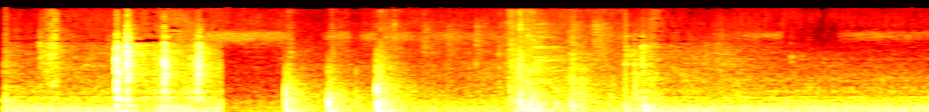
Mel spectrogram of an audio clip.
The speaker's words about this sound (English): Why'd you knock on the fridge?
